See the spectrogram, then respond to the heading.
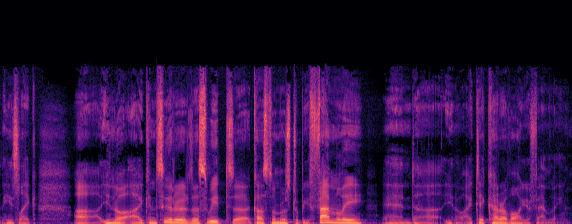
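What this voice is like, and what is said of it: Bad put-on Jamaican accent. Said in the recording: “my really bad Jamaican accent”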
